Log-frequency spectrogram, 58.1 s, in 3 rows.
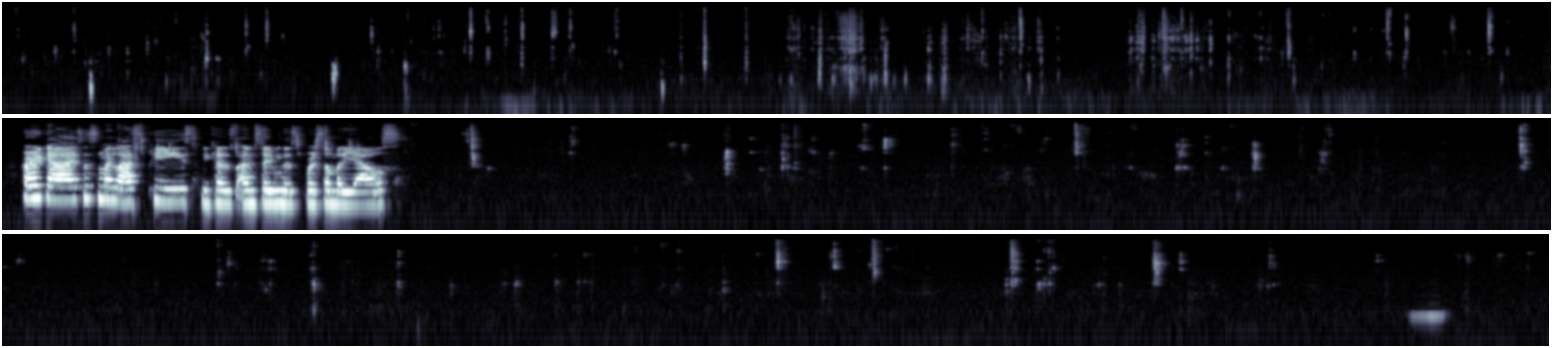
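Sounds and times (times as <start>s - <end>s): chewing and crunching pizza: 0.0s - 3.6s, 4.2s - 13.4s, 14.0s - 19.0s, 25.1s - 26.7s, 27.6s - 37.6s, 41.4s - 50.5s, 51.1s - 55.2s
crisp chewing crunches: 9.8s - 13.3s, 14.0s - 16.3s, 27.7s - 30.6s, 51.3s - 53.8s.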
